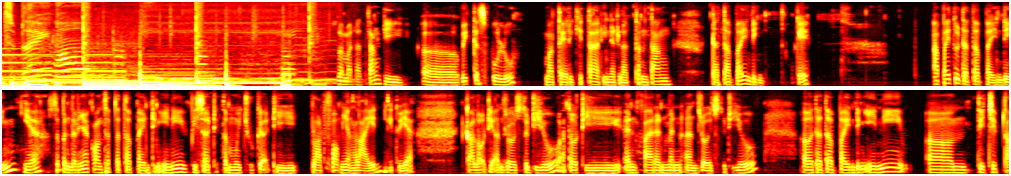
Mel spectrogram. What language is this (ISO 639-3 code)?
ind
